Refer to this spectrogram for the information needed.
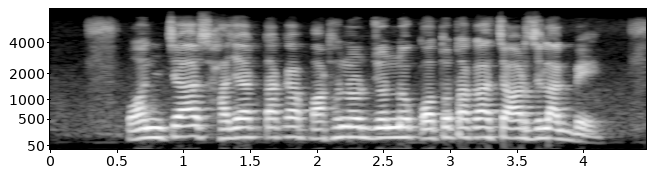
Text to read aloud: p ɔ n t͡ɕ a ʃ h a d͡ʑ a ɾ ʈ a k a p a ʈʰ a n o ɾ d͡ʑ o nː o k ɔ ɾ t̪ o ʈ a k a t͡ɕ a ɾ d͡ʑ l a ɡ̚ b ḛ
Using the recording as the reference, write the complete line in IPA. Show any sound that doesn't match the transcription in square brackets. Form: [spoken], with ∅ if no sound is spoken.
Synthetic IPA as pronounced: p ɔ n t͡ɕ a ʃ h a d͡ʑ a ɾ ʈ a k a p a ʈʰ a n o ɾ d͡ʑ o nː o k ɔ [∅] t̪ o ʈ a k a t͡ɕ a ɾ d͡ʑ l a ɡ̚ b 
